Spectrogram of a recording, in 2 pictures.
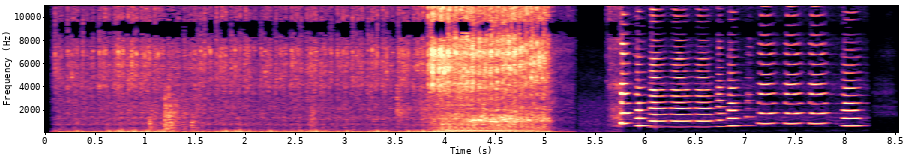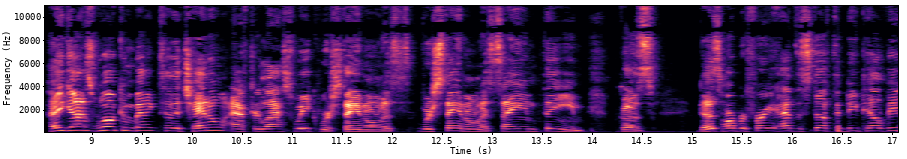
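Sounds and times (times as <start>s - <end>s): car engine rumbling: 0.1s - 6.1s
horn-like tune: 5.6s - 8.3s.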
